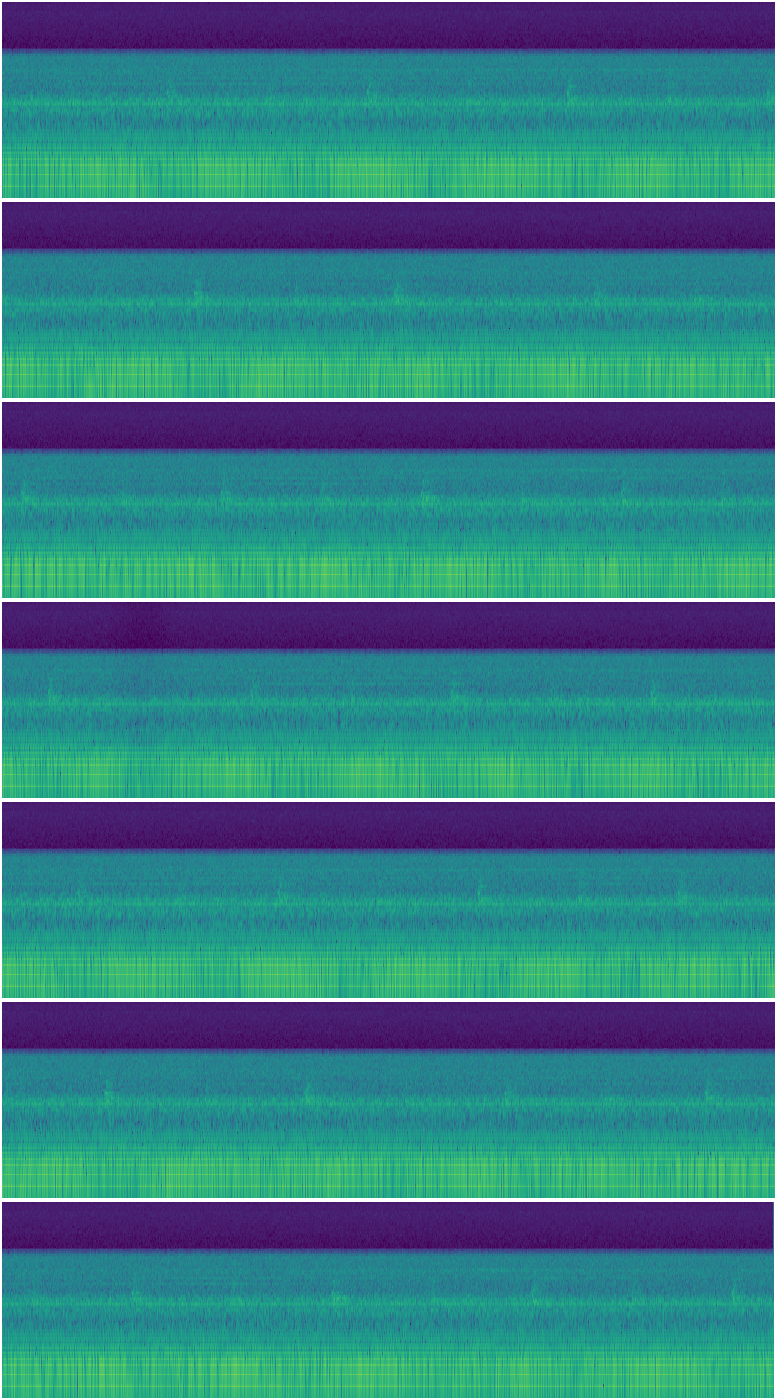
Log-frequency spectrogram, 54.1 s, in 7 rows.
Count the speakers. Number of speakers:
0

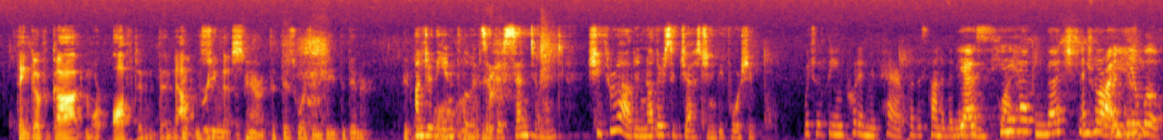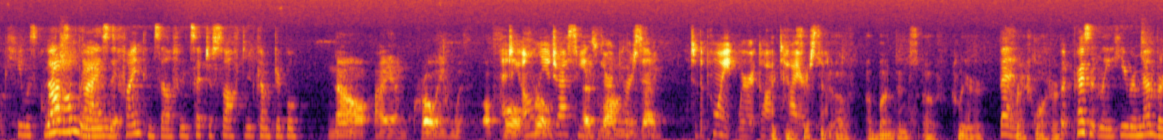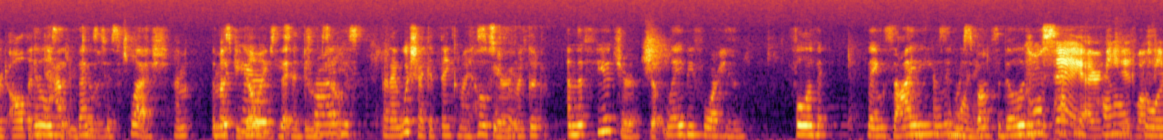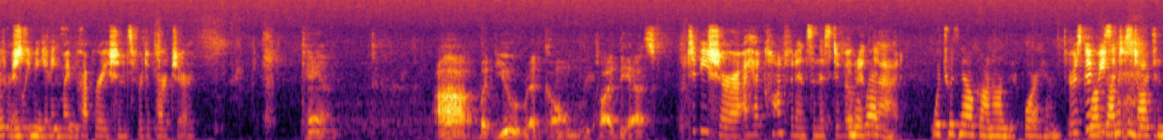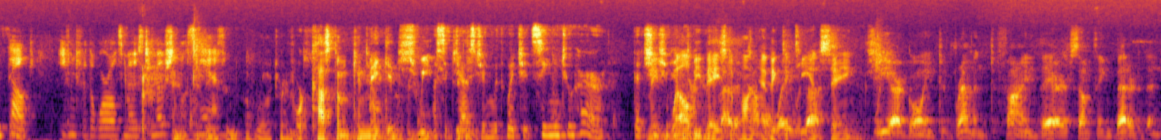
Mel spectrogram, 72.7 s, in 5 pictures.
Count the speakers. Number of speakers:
8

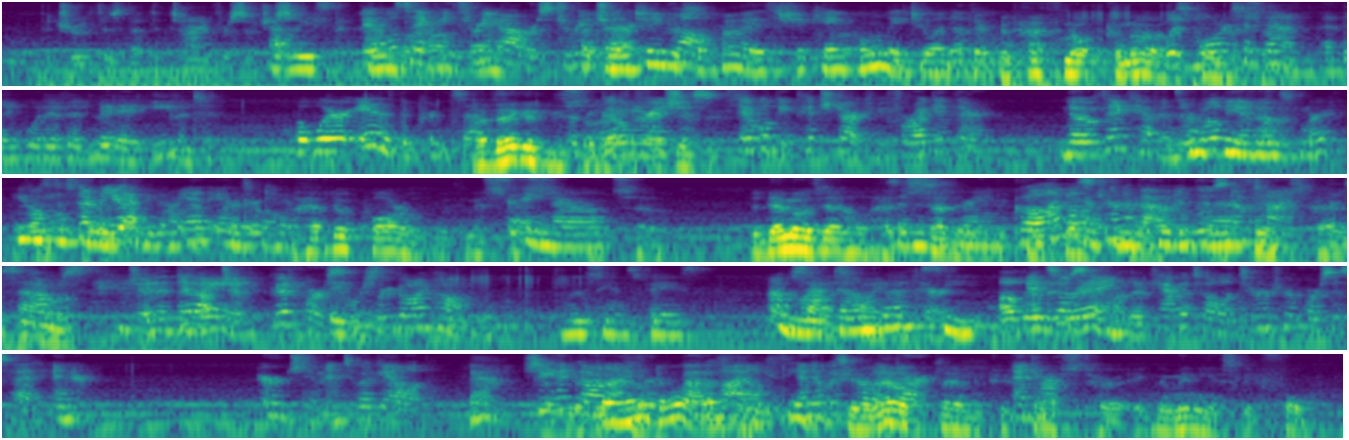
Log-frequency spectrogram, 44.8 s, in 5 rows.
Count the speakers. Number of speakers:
8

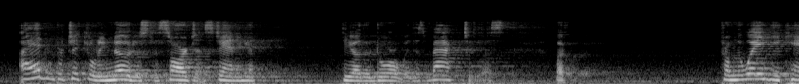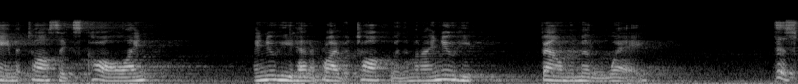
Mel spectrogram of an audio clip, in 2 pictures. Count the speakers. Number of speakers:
1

